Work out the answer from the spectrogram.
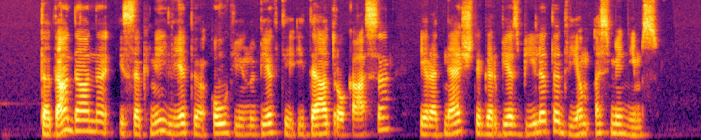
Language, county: Lithuanian, Vilnius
